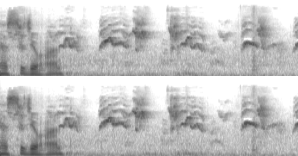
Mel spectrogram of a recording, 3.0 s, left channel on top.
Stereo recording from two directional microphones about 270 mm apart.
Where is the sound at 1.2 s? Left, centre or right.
Left.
